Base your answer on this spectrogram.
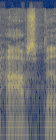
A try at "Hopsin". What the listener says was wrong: Do you keep saying hop spin? Hopsin. It sounded like you said hop spin.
